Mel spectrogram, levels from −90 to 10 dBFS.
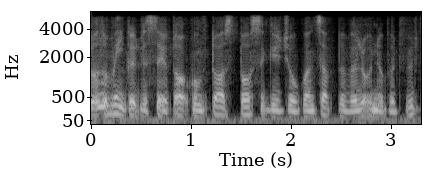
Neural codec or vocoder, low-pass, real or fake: autoencoder, 22.05 kHz, a latent of 192 numbers a frame, VITS, trained on many speakers; 5.4 kHz; fake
